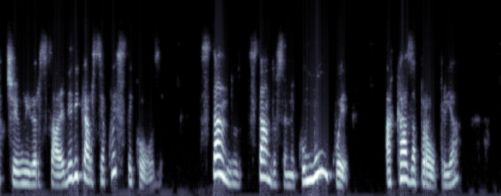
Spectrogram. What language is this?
Italian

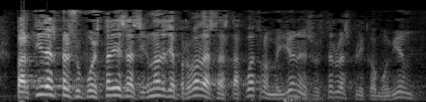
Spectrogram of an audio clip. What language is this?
Spanish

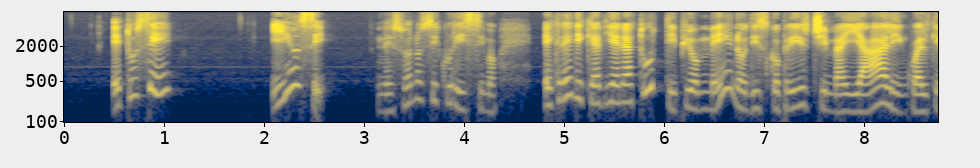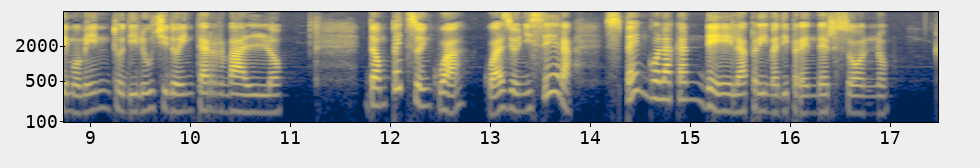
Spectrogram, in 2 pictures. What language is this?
Italian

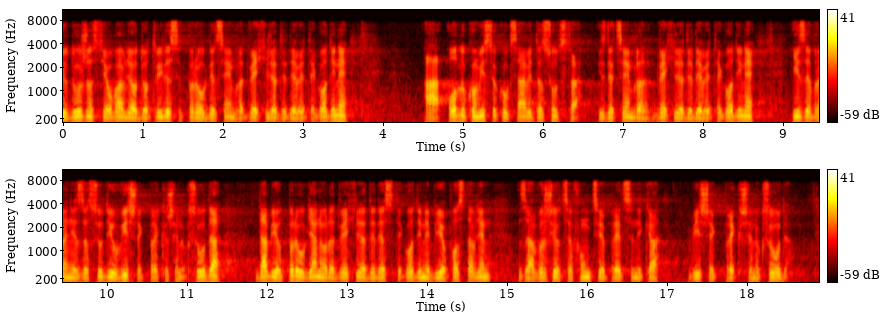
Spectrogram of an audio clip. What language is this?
Serbian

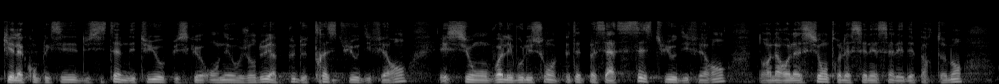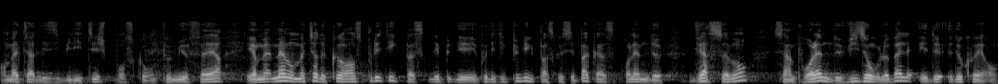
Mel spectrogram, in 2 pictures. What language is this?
French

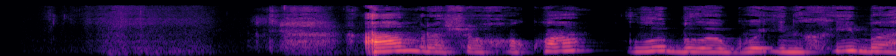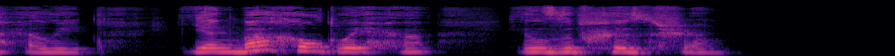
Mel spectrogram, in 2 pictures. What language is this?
Abkhazian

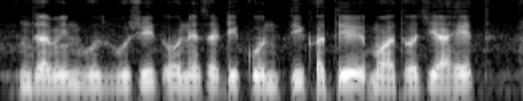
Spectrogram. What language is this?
Marathi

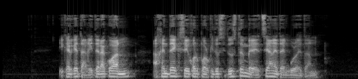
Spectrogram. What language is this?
Basque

